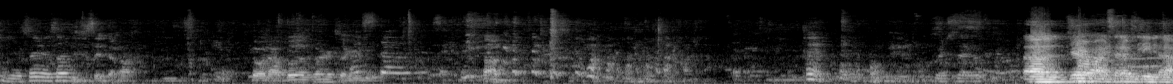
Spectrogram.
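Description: Men laugh close by.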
